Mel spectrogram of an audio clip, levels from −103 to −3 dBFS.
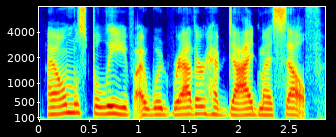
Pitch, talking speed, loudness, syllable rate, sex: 180 Hz, 190 wpm, -17 LUFS, 5.2 syllables/s, female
